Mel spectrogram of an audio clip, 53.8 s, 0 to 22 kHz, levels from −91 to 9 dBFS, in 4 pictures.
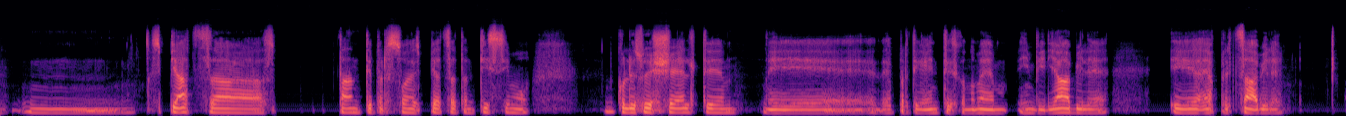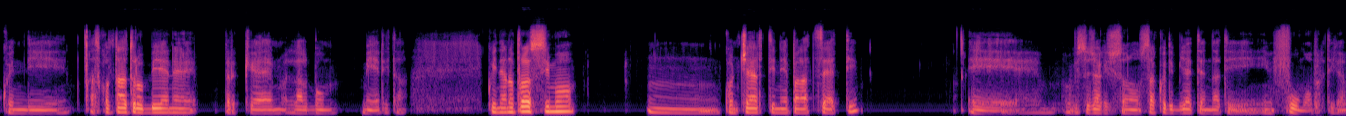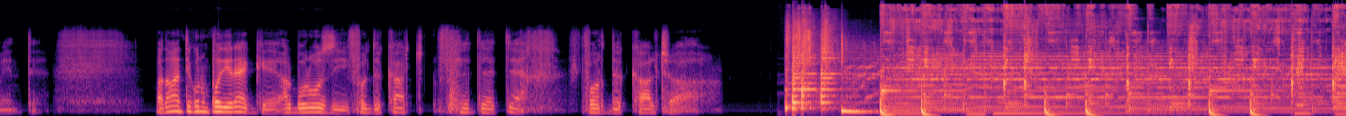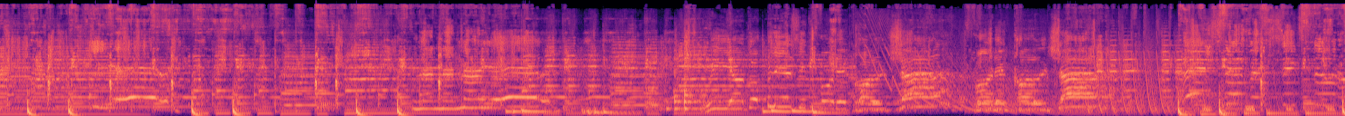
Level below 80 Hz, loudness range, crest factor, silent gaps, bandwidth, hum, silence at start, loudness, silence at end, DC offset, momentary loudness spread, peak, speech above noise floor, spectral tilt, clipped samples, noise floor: -38 dBFS; 15 LU; 18 dB; none; 19.5 kHz; none; 0.25 s; -15 LUFS; 0 s; under 0.1%; 20 LU; 0 dBFS; 52 dB; -3.5 dB/octave; under 0.1%; -73 dBFS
